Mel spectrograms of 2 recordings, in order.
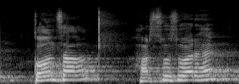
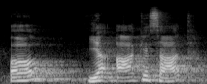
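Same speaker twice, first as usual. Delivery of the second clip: अ या आ के साथ stretched very slowly; slow, drawn out; much slower than usual. Shown as a demonstration. Teacher to students, dwelling on the rule, slow and drawn. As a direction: spell it out word by word, slowly. Teacher drawing out key phrase.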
